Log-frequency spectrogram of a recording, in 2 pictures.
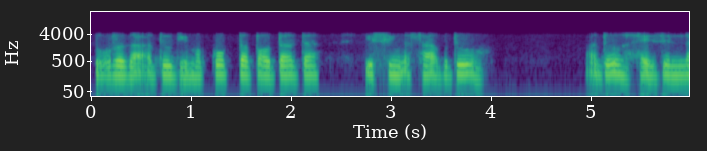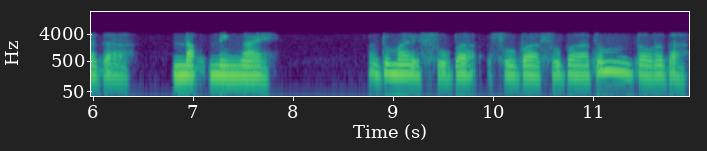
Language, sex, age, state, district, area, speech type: Manipuri, female, 18-30, Manipur, Kangpokpi, urban, conversation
